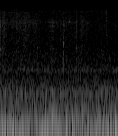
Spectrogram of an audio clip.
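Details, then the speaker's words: Honda Civic driven hard over a hump after replacing the front drop links that caused knocking: steady low road rumble with no clunks or knocks; suspension sounds tight and healthy. "check out the difference in the drive no more knocking I've just deliberately gone over that hump really hard"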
